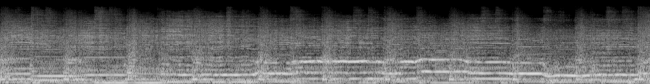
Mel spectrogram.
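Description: Live rock band playing: electric guitars, bass and drum kit, with a steady drum beat under a held melody line that steps between long notes.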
